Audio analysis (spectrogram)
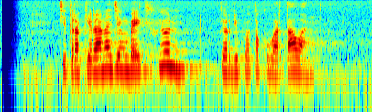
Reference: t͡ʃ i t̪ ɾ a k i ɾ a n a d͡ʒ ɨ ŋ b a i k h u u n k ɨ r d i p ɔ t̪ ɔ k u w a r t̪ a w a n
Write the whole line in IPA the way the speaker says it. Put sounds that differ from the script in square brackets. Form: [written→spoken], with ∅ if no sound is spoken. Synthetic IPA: t͡ʃ i t̪ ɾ a k i ɾ a n a d͡ʒ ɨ ŋ b a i k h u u n k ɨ r d i p ɔ t̪ ɔ k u w a r t̪ a w a n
